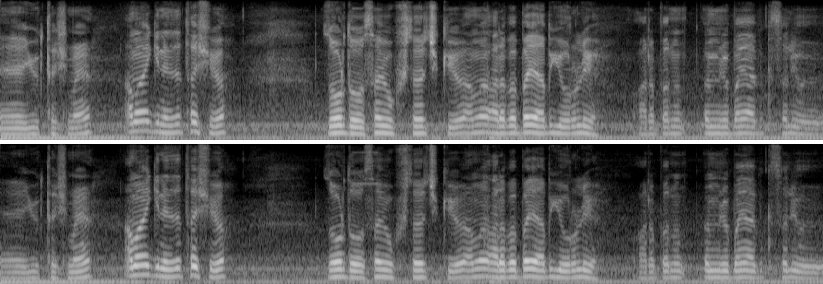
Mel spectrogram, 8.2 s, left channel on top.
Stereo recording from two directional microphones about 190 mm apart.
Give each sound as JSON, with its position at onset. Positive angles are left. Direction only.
{"t": 0.0, "sound": "a sound", "side_deg": 5}
{"t": 0.4, "sound": "speech", "side_deg": -20}
{"t": 3.2, "sound": "speech", "side_deg": 0}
